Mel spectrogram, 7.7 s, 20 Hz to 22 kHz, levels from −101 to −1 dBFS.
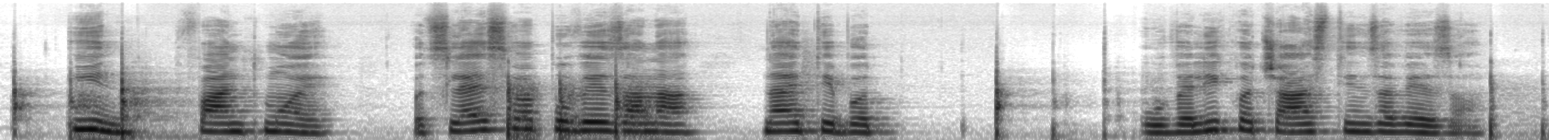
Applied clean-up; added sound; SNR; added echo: neural mask model RNNoise.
